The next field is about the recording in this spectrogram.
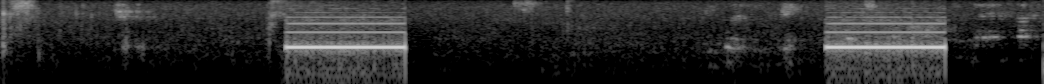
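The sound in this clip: A telephone ringing tone on an outgoing call, with two loud, steady, buzzing tones, each about a second long, separated by a gap of roughly four seconds with only faint background noise.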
